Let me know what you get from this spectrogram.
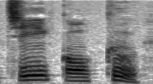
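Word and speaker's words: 遅刻: Jadi ini bacanya chikoku.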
